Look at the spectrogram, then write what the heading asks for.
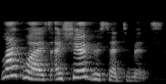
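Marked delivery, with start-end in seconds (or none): none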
